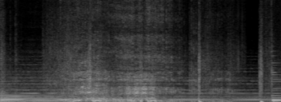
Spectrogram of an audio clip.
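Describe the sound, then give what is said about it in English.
A horse whinnies loudly in stables, a long wavering neigh with strong harmonic tones, followed by a few soft thumps like hooves shifting on the floor. “Tonight, Rosa and I had gone to the stables and walked hand in hand among the finest horses I had ever seen, making plans for our future together.”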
